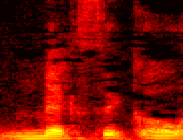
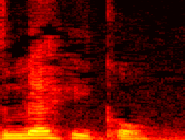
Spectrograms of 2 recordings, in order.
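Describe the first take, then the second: First: It is said with an English pronunciation. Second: It is said with a Spanish pronunciation.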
